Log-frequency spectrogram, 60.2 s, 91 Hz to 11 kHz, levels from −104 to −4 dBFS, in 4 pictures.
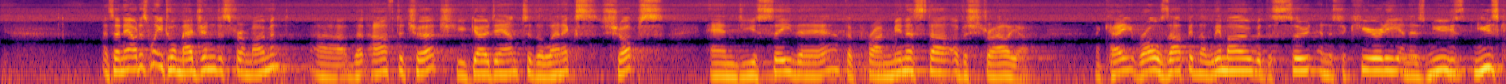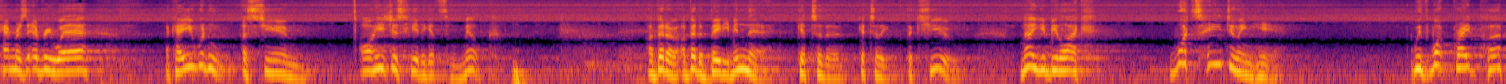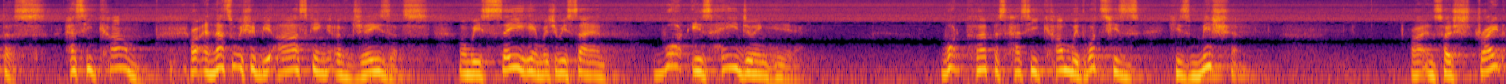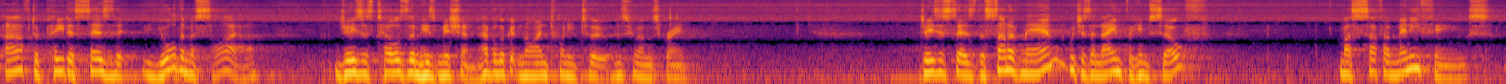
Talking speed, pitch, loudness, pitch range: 170 wpm, 175 Hz, -25 LUFS, 150-200 Hz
